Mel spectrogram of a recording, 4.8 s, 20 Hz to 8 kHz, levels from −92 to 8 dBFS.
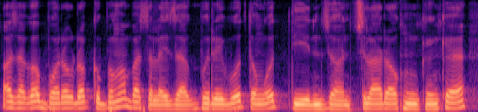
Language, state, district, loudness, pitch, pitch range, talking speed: Kokborok, Tripura, West Tripura, -12 LUFS, 135 Hz, 125-150 Hz, 200 wpm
